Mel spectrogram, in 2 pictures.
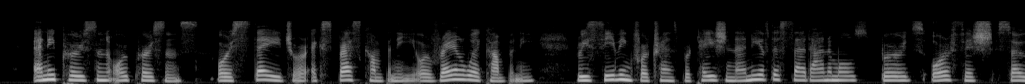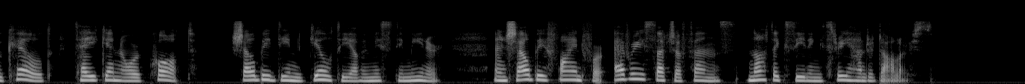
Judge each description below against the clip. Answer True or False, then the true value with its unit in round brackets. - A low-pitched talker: False (185 Hz)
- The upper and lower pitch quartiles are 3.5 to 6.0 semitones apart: False (3.1 semitones)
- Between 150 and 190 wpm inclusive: False (140 wpm)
